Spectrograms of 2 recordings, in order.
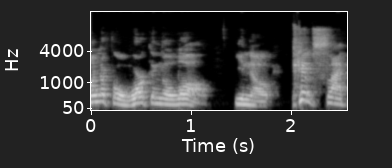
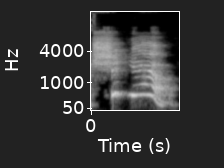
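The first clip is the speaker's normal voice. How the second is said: imitating Meredith's reply; 3 dB louder than usual. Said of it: "She like".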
